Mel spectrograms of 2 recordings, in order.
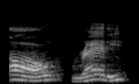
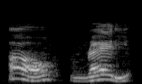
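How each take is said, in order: Both takes have the same delivery.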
